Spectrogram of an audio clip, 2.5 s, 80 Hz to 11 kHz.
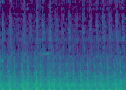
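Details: Bajaj Discover 125cc single-cylinder motorcycle after clutch plate and pressure plate replacement and oil refill; steady idle thump about five firing pulses a second, clean and even with no rattle; engine runs fine.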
